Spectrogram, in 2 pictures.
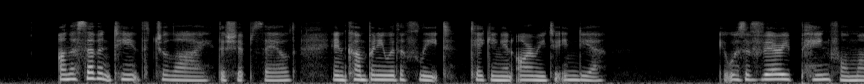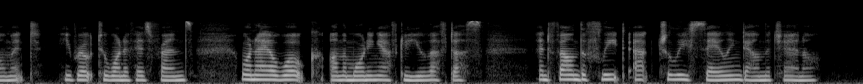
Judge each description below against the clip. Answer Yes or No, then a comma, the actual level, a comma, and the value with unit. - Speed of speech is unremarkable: Yes, average, 180 wpm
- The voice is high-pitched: Yes, high, 205 Hz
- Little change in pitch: Yes, narrow, 2.1 semitones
